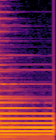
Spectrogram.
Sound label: M TUBULAR; CMP - Analogon; RESO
